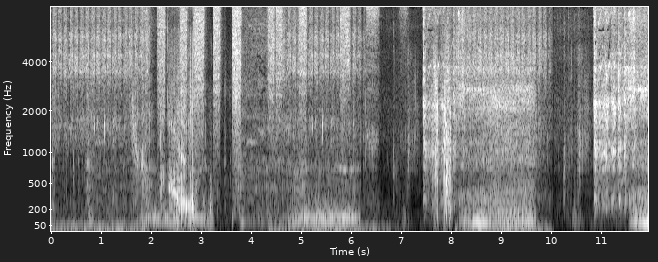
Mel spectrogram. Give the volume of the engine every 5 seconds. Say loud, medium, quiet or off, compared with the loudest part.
quiet, medium, loud.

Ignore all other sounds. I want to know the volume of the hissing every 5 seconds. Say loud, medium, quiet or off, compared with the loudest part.
loud, medium, off.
